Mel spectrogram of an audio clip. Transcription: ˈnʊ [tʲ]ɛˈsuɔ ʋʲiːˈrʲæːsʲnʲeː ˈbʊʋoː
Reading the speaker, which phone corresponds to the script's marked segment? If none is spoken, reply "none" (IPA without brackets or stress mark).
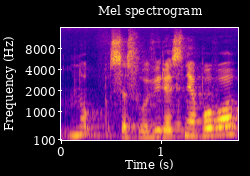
sʲ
